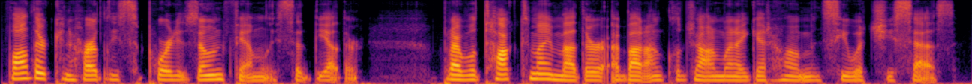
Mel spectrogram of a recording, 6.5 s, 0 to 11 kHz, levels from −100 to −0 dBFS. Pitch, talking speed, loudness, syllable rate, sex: 175 Hz, 270 wpm, -21 LUFS, 6.5 syllables/s, female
